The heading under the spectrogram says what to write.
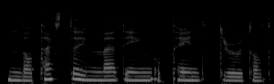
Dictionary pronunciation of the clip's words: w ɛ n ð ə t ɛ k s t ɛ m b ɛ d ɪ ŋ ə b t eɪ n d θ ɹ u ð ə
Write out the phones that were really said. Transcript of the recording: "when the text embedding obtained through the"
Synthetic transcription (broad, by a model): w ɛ n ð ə t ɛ k s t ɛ m ɛ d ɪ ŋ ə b t eɪ n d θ ɹ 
